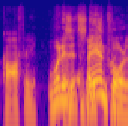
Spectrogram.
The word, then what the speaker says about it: Ko-fi: I pronounce it Ko-Fi. Some people call it coffee.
